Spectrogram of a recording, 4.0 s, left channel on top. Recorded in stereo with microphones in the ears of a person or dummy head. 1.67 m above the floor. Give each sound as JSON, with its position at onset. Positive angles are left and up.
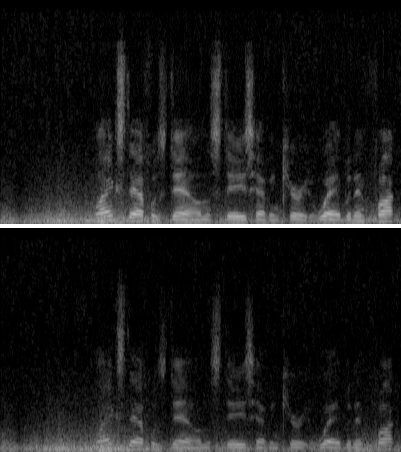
{"t": 0.9, "sound": "a man speaking", "side_deg": 40}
